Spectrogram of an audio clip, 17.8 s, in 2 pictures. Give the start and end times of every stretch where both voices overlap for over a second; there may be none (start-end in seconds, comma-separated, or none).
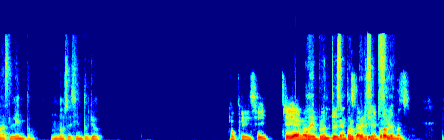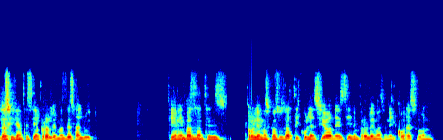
6.1-7.9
